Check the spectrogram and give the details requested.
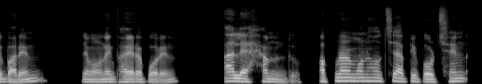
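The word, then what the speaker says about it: الحمد: তো অনেকে এই সাকিনটাকে ধরতে পারেন না, হামেদু হয়ে যায়। হামেদু, আল্লে হামেদু এরকম। অথচ এটা স্পষ্ট হবে আলহামদু।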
